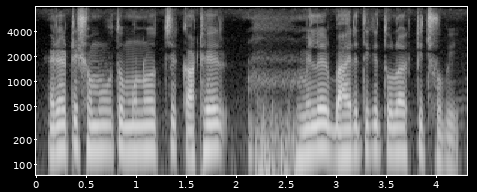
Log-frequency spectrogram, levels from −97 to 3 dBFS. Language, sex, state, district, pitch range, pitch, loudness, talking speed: Bengali, male, West Bengal, Alipurduar, 130-150 Hz, 145 Hz, -18 LUFS, 180 wpm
